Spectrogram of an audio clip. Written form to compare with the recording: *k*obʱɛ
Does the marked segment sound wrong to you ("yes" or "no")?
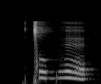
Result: yes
